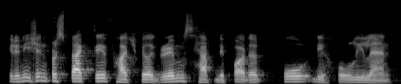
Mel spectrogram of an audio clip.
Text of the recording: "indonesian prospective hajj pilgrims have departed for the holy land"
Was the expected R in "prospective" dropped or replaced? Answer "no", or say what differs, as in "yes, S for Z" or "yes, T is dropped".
yes, R is dropped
